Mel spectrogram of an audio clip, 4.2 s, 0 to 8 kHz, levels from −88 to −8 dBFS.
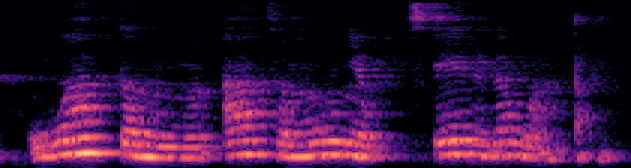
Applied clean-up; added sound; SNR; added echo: none; none; none; reverberation time 0.7 s.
